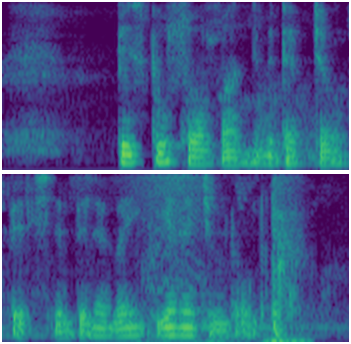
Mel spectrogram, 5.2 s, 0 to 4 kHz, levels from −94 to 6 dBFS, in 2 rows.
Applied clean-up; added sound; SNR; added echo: none; Breathing; 7 dB; reverberation time 1.6 s.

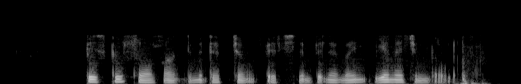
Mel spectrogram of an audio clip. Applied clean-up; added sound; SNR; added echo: neural separator model SepFormer WHAMR!.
